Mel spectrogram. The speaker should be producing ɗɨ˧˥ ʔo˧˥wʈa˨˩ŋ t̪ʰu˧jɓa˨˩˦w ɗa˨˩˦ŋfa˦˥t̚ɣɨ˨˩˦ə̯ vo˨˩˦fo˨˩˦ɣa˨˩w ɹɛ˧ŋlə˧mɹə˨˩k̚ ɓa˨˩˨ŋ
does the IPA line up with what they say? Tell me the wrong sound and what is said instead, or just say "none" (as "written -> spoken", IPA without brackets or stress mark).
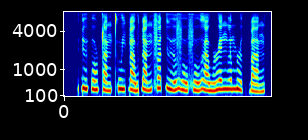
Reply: none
